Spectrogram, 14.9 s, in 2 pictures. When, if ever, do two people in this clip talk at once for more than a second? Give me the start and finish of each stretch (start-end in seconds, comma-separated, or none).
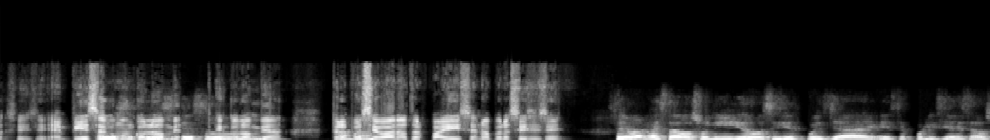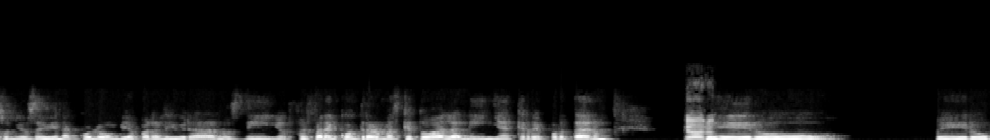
0.7-2.9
